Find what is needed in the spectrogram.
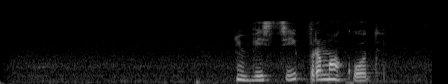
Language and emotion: Russian, neutral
